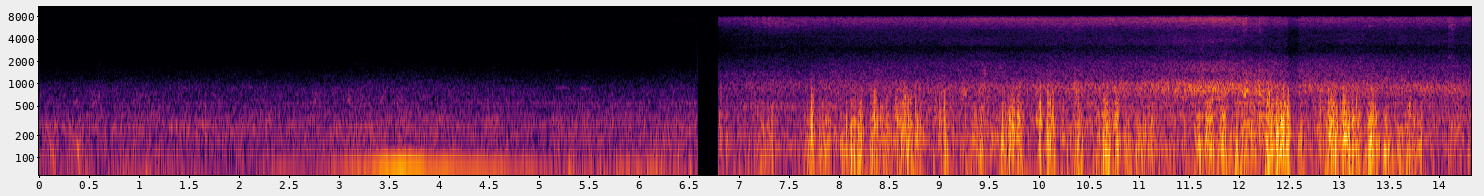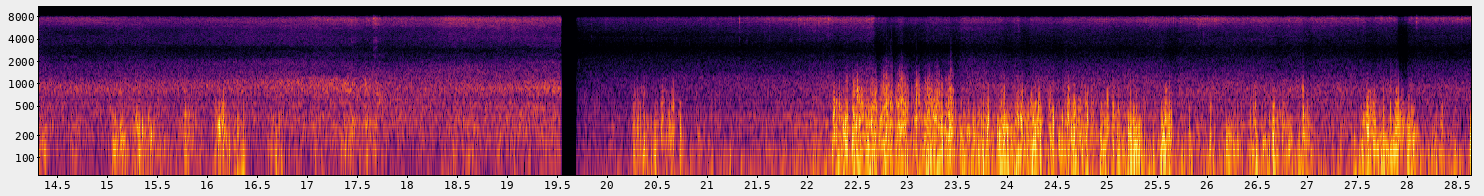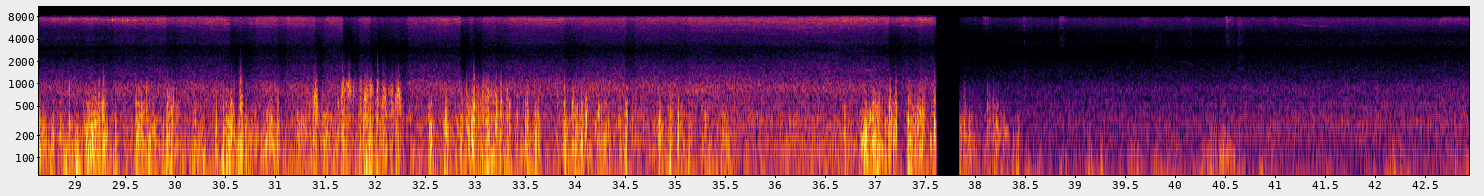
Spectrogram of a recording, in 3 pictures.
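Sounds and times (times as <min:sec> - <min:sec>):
street traffic: 0:00.0 - 0:42.9
wind buffeting microphone: 0:06.8 - 0:17.8, 0:19.9 - 0:41.0.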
